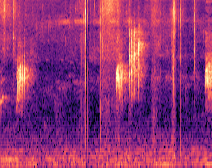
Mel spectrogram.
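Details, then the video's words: Cucak kopi-kopi with three isolated harsh notes, interspersed with clicking and tapping sounds over a low hum. "Baru tahu!!!!!ternyata begini suara burung Cucak kopi - kopi"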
